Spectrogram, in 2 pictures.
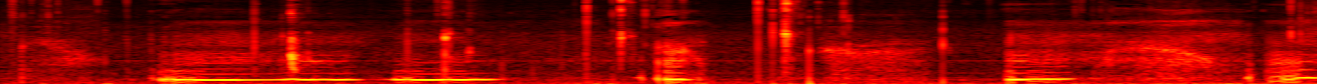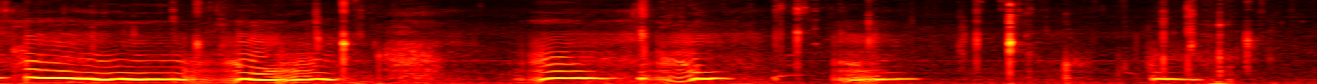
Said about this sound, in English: My trademark finger sucking sound. I don't know if any of you guys have ever seen me do it, but I've done it before.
